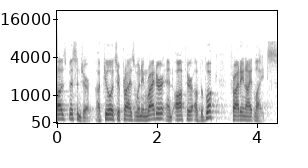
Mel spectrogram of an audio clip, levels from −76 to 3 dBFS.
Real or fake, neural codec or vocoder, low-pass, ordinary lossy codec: real; none; 7.2 kHz; MP3, 64 kbps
